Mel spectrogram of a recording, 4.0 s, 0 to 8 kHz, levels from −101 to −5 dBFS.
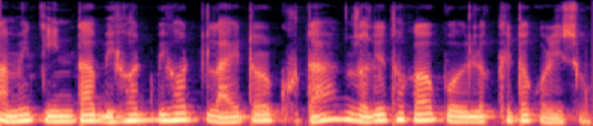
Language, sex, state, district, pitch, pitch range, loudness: Assamese, male, Assam, Sonitpur, 135 Hz, 120-145 Hz, -14 LUFS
